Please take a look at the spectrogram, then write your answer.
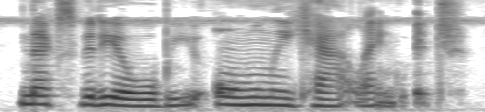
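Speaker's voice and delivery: normal talking voice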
